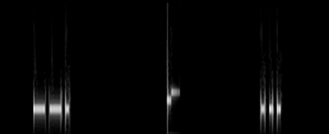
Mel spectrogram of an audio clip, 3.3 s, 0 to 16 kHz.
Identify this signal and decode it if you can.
Morse code, heard as a keyed tone, about 29 wpm, 700 Hz. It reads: G S
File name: Single-Letter-Number-30wpm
